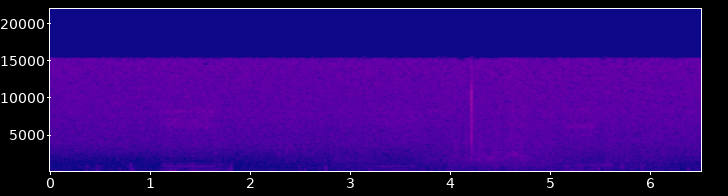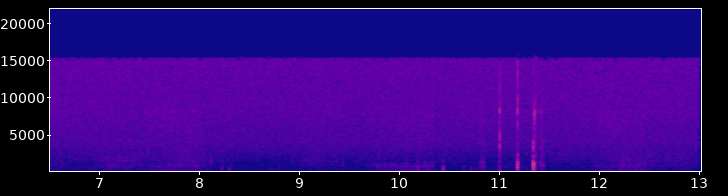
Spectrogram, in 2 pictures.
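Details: Quiet rhythmic snoring from a French Bulldog, about six wheezy, rattling breaths spaced roughly two seconds apart, with a few faint clicks toward the end.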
